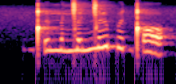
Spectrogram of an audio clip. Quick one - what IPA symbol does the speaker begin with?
ǃʼ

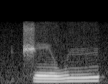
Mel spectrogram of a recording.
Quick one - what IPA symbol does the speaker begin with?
t͡ʃ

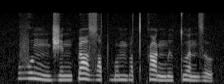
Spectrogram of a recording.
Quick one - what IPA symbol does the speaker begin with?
v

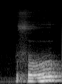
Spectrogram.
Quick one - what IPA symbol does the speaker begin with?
θ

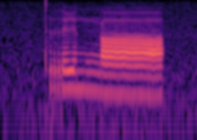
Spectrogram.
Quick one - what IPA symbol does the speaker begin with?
t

